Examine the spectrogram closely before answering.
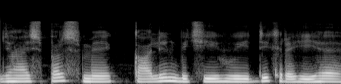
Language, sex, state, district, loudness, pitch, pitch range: Hindi, male, Jharkhand, Ranchi, -13 LUFS, 135 Hz, 130-145 Hz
